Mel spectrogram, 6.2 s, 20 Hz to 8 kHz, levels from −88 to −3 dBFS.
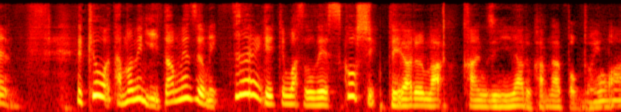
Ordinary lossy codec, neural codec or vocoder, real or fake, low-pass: AAC, 48 kbps; codec, 16 kHz, 1 kbps, FunCodec, trained on LibriTTS, 50 frames a second; fake; 7.2 kHz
